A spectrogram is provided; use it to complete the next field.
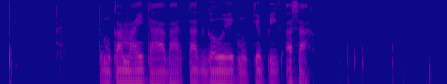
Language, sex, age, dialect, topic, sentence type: Marathi, male, 18-24, Southern Konkan, agriculture, statement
